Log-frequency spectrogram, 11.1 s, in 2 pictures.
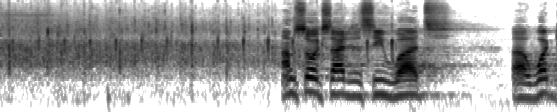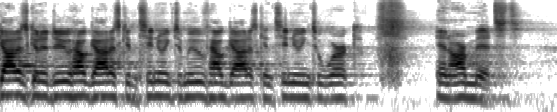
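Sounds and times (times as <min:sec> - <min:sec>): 
church congregation applause welcoming a woman into a ministry role: 0:00.0 - 0:03.2
speech: 0:02.8 - 0:04.5, 0:05.1 - 0:10.8.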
